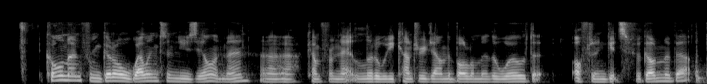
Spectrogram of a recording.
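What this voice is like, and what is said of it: New Zealand accent. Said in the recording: “I'm sure some people can tell by the accent, but where are you calling in from today?”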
